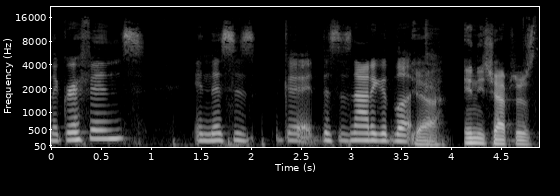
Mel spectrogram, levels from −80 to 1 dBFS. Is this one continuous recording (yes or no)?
no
